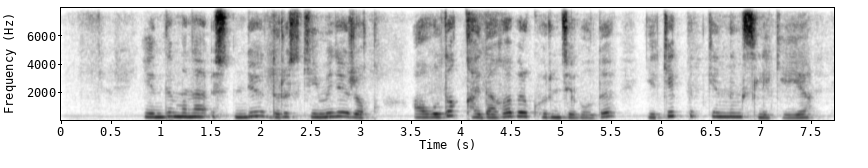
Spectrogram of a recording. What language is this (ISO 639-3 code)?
kaz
